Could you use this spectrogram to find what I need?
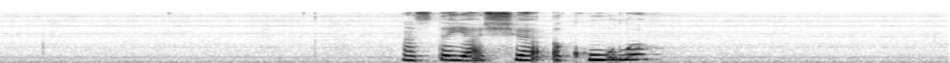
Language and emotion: Russian, sad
